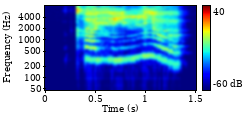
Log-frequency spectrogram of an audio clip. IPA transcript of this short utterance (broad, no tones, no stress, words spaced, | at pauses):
kʰɐ vʲɵjiː lɵ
